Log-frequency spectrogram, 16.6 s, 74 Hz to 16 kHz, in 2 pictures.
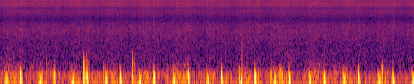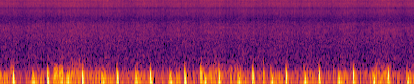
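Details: Steady, low, thumping fast heartbeat at about 88 beats a minute over a faint hum.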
